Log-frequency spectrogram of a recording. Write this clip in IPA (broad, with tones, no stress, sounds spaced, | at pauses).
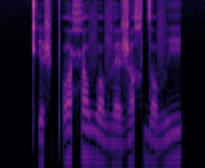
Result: kʼ i˩ ʂ pʼ ɔ˥ ħ ɔ˥ v ɔ˩ v ɛ˩ ʐ ʌ˥ χ d ɔ˩ v i˥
